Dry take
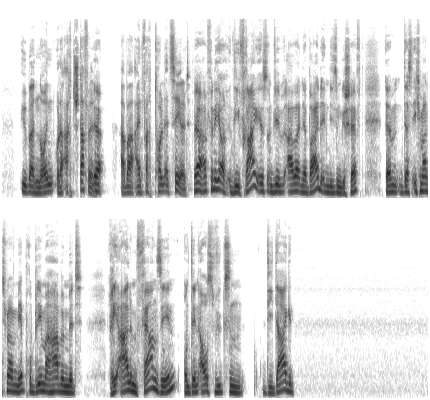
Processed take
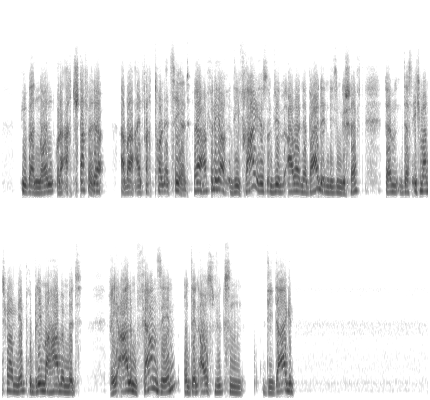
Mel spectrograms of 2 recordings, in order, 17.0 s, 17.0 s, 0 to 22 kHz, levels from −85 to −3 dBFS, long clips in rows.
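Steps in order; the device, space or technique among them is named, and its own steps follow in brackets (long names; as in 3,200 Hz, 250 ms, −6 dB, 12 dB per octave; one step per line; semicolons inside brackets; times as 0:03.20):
0:09.92–0:10.78: parametric band 2,000 Hz −5 dB 2.8 octaves
guitar amplifier (tube saturation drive 22 dB, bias 0.8; bass and treble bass −11 dB, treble +8 dB; loudspeaker in its box 88–3,400 Hz, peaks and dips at 160 Hz +10 dB, 320 Hz +9 dB, 470 Hz −9 dB, 2,000 Hz −7 dB)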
